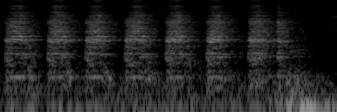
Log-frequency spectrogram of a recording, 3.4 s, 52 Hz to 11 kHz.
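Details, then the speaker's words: 1991 Toyota MR2 after removing cracked sway bar mount, test roll: squeaky creak repeating about two and a half times a second, caused by binding brakes; the separate clicking was from the sway bar. "so the first was the clicking sound was from the sway bar and the creaking sound was actually from the brakes"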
